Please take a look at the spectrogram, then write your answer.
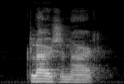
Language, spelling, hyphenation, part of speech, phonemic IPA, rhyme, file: Dutch, kluizenaar, klui‧ze‧naar, noun, /ˈklœy̯.zəˌnaːr/, -aːr, Nl-kluizenaar.ogg
- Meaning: 1. a hermit 2. anybody living in isolation from society, a recluse, a shut-in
